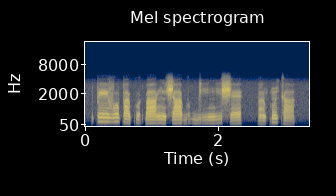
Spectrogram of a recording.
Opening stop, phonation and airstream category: plain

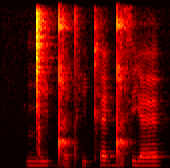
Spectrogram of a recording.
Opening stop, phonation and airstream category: click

